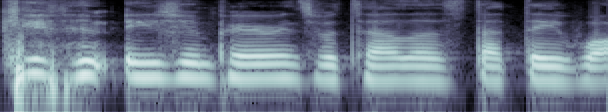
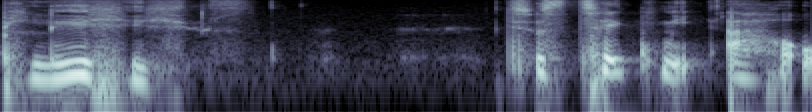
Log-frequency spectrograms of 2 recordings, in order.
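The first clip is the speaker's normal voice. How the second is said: mock breathy, tearful whisper. Retelling a man in a cave begging god to kill him: imitating crying and pleading. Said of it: "literally crying and pleading".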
